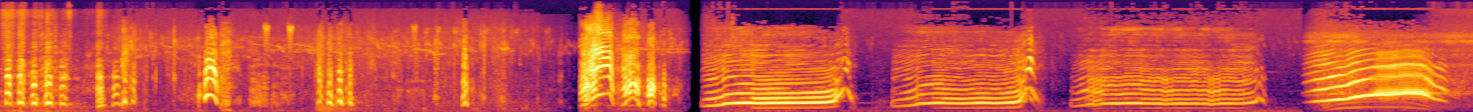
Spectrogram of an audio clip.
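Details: Hyena calls, said to carry over long distances and keep the group in touch: several short rising cries, then four drawn-out harmonic moans of about a second and a half each, separated by short silences.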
